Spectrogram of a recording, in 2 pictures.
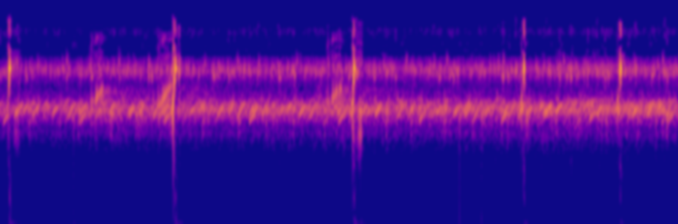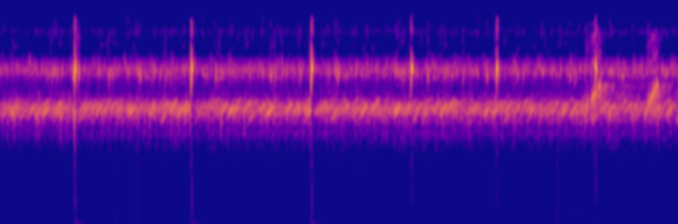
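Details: Male painted reed frog calling in a South African pool, the loudest caller for his size, audible over a mile away; sharp, piercing chirps repeated roughly every second over a dense, continuous high-pitched chorus of other callers.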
